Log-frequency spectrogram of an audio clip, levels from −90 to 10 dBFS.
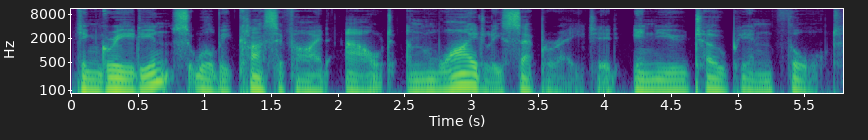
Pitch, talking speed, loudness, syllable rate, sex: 95 Hz, 125 wpm, -18 LUFS, 4.2 syllables/s, male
